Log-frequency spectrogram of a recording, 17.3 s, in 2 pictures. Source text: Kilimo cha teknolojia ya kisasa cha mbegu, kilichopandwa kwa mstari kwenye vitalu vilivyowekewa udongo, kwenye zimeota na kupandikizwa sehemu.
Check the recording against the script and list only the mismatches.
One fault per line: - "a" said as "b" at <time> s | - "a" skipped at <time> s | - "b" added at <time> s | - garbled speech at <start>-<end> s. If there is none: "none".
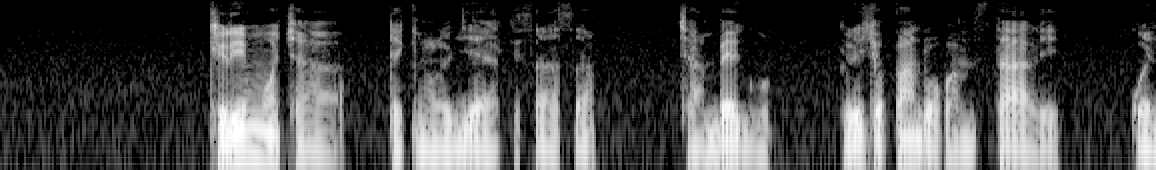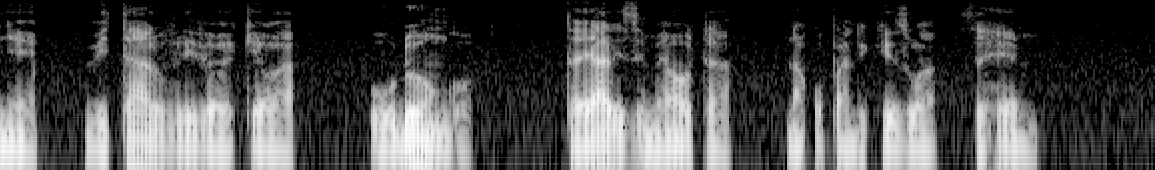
- "kwenye" said as "tayari" at 12.9 s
